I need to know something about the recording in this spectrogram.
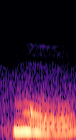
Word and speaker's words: หมู: basic people basic learner หมู rising tone is mean the pig or pork หมู with the rising tone นะคะหมู So you can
